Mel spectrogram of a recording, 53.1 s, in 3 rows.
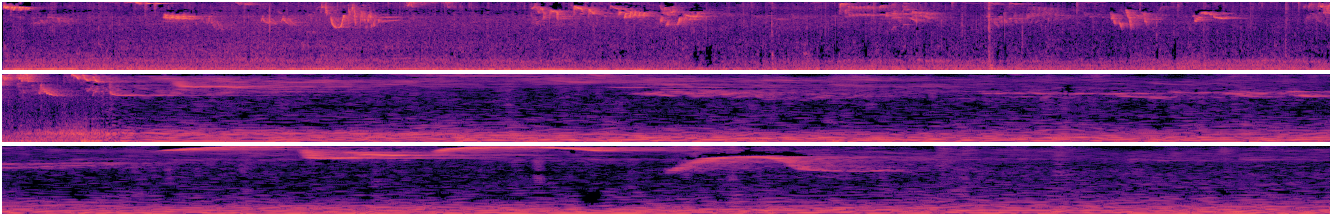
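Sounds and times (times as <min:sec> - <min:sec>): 
bird sounds in slow motion: 0:00.0 - 0:23.2, 0:25.2 - 0:49.7
water sounds in slow motion: 0:00.0 - 0:53.1.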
